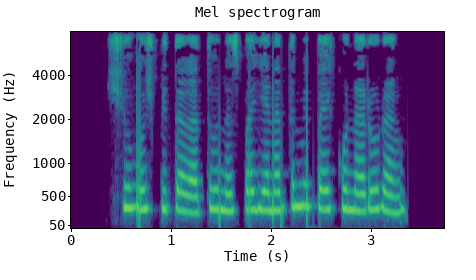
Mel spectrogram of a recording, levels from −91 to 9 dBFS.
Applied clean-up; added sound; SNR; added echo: none; none; none; none.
